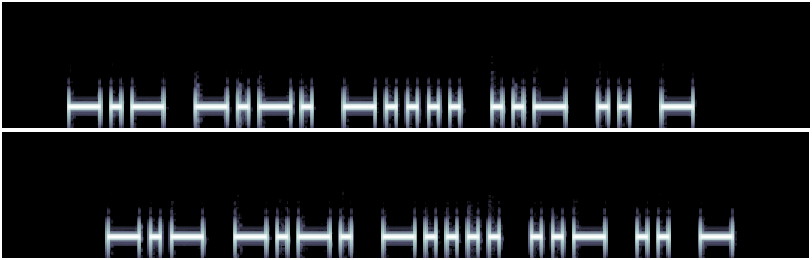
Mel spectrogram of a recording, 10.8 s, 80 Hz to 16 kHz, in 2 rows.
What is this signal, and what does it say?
Morse code, heard as a keyed tone, about 17 wpm, 700 Hz. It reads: KC6UIT KC6UIT
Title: USA Call Signs - 6 Characters - Repeated 2x - 17wpm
